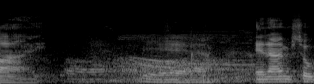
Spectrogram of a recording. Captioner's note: audience sighs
